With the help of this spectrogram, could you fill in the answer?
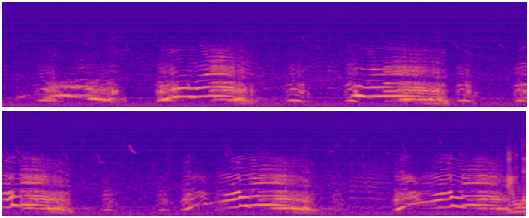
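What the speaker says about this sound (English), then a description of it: "At Pride Rock, the Pride males roar to proclaim their ownership of the territory." Pride male lions roaring at Pride Rock to claim their territory, a series of deep, loud, drawn-out roars repeating in a steady rhythm and close by, with no other voices.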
